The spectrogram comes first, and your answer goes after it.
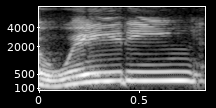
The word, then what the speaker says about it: waiting: Então, olha, todos esses T's aí do ING, waiting, anticipating, hesitating, estão com rarará na música.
